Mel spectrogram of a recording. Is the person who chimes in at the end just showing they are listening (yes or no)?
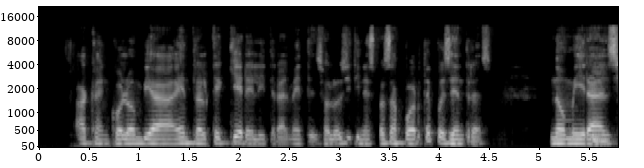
yes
